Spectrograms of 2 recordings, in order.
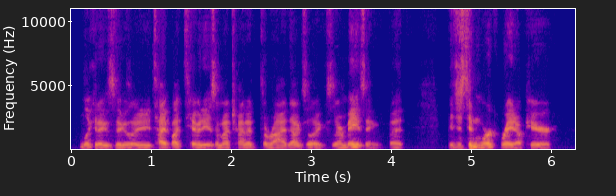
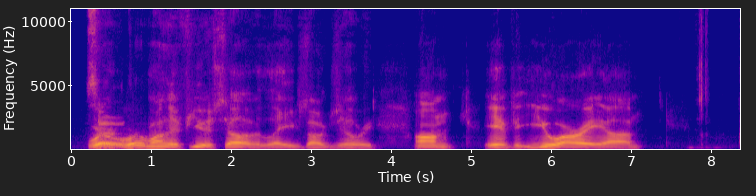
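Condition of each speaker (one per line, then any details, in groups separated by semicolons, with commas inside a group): No condition
Lou Gehrig's disease (ALS); right side and left hand weakness, cane, leg brace; over 5 years since onset, stumbling when walking; voice going, slurring worsens with longer talking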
